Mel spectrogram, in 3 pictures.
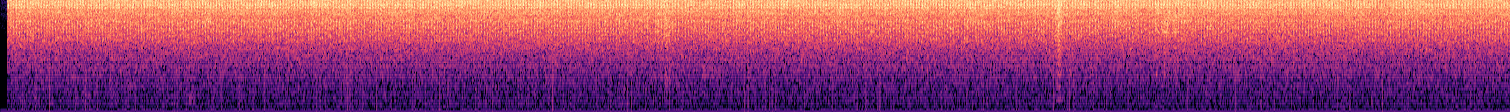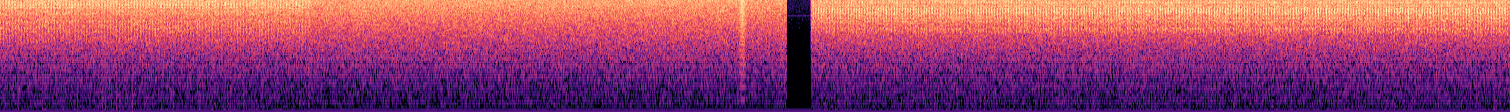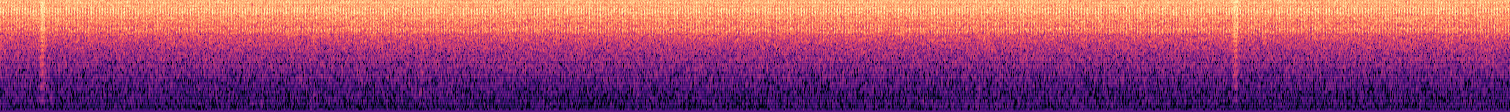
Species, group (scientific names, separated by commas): Anelytra tristellata, Orthoptera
